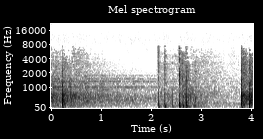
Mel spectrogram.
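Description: Fireworks going off in clusters of sharp bangs: one just after the start, a quick run of several about two seconds in, and another burst near the end. Under them is the fading tail of background music.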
